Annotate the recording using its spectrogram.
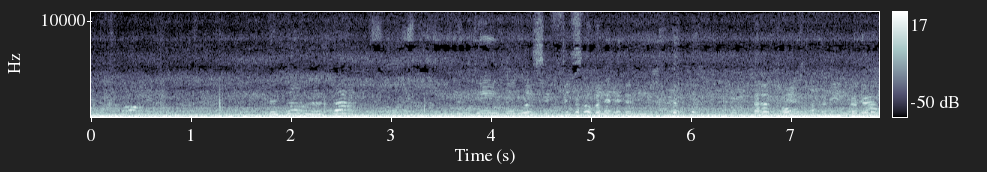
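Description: A crowd of men and women chatters at a distance outdoors.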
